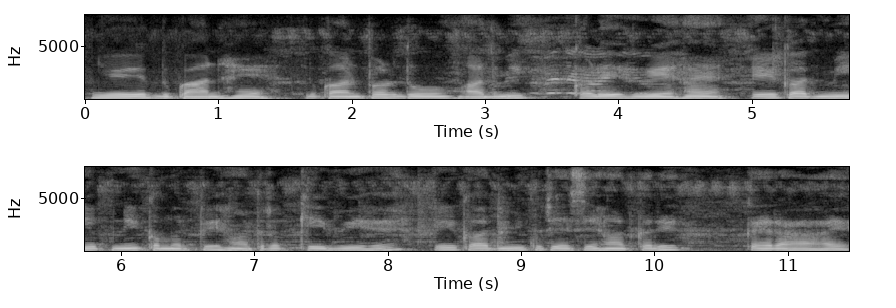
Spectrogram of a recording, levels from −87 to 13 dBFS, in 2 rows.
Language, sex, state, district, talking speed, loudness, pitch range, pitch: Hindi, female, Uttar Pradesh, Etah, 150 wpm, -17 LUFS, 140-160 Hz, 150 Hz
